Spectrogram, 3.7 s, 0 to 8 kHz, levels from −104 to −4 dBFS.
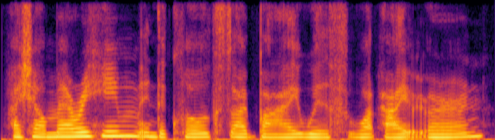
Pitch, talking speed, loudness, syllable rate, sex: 215 Hz, 210 wpm, -16 LUFS, 4.4 syllables/s, female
